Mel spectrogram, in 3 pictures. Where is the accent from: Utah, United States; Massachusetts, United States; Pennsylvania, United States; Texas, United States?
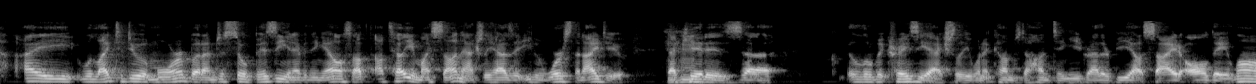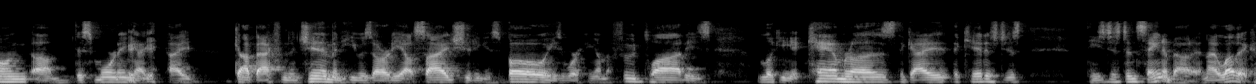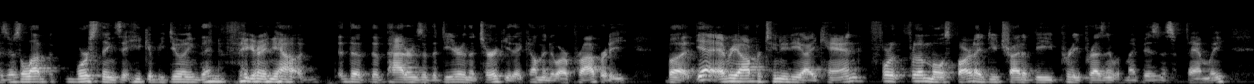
Utah, United States; But yeah, when I grew up there in Utah, we had what they called, technically they called it fall break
